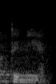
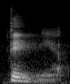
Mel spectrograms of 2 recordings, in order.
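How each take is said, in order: First: The stress is on the second syllable. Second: The stress is on the first syllable. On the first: The speaker calls it wrong. "No tenía" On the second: The speaker calls it right. "desplazamiento acentual a la sílaba anterior"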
